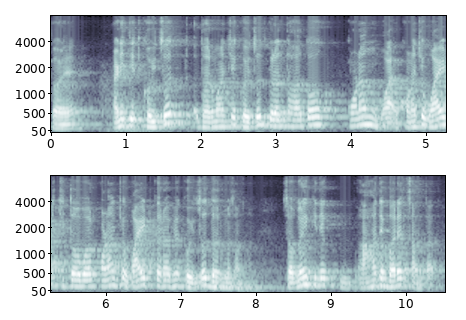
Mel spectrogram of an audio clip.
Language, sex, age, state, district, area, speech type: Goan Konkani, male, 30-45, Goa, Bardez, urban, spontaneous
